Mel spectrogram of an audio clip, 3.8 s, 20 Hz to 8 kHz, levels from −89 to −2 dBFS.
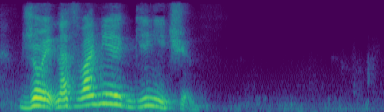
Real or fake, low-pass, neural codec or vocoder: fake; 7.2 kHz; codec, 16 kHz, 1 kbps, X-Codec, WavLM features, trained on Multilingual LibriSpeech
